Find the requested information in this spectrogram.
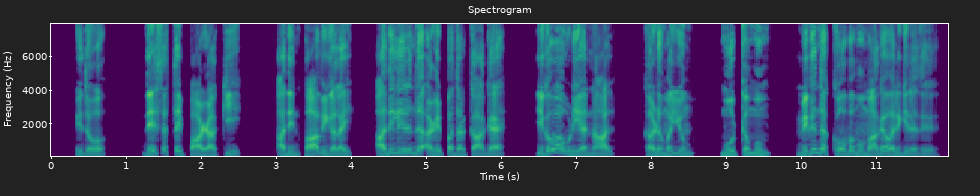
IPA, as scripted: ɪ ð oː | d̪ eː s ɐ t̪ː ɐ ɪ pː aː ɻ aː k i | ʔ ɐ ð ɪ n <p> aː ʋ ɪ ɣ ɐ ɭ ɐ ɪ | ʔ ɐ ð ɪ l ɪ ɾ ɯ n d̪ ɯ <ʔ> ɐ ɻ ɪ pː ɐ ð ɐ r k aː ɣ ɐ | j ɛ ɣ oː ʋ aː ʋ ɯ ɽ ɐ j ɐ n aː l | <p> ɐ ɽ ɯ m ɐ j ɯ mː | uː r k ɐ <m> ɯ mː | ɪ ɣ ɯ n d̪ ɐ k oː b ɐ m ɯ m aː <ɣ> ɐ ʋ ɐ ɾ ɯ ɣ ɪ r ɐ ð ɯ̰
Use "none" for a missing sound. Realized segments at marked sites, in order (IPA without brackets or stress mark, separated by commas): p, ʔ, k, m, ɣ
